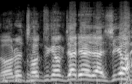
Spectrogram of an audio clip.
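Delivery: loud gruff instructor voice.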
